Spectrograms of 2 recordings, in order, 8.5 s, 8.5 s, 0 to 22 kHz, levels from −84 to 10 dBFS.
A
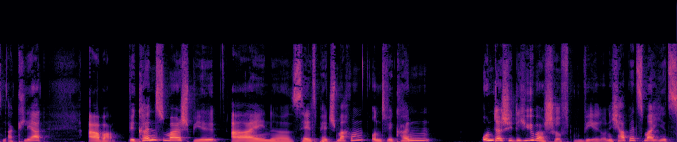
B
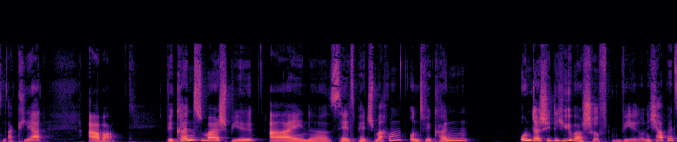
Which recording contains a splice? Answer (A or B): A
